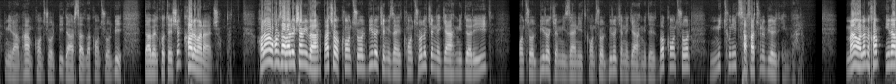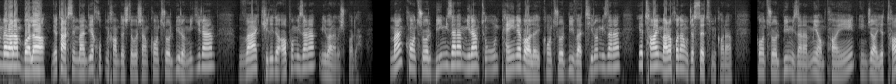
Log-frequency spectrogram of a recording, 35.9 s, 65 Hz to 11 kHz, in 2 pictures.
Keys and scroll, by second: 7.2 ctrl+b, 7.8 ctrl+Left, 7.9 ctrl+Left, 8.4 ctrl+Left, 10.2 ctrl+b, 10.2 ctrl+Left, 10.8 ctrl+Left, 11.0 ctrl+Left, 21.1 ctrl+b, 21.6 ctrl+b, 21.8 ctrl+b, 21.8 ctrl+Up, 22.1 ctrl+Up, 26.4 ctrl+Up, 26.7 c, 28.8 Up, 29.2 c, 33.2 ctrl+b, 33.6 Down, 34.9-35.7 typing.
